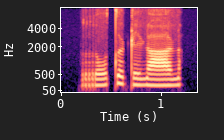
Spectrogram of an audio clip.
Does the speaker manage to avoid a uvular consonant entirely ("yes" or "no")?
yes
